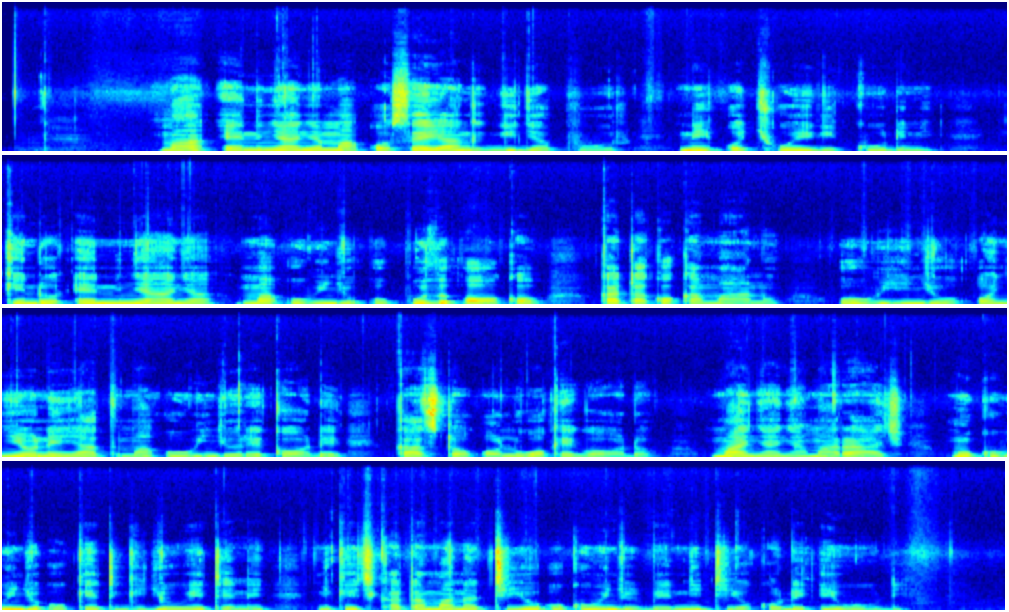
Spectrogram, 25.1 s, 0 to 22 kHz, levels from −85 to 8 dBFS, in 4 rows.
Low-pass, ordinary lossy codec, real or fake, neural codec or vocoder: none; none; real; none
